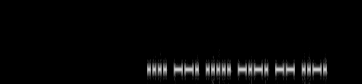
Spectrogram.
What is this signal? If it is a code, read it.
Morse code, heard as a keyed tone, about 41 wpm, 700 Hz. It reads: HG5CMF
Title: DXCC-100 Call Signs - 6 Characters - 45wpm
